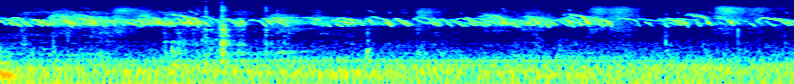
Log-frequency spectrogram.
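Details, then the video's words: Newly hatched chicken chicks peeping loudly as a chorus: many overlapping high, short, rising-falling chirps, dense and continuous, over a steady low hum. "Tot Murgi chicks chirping sounds Just Born Baby Gallina FRACAS Chicks Piar Loudly Sound"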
